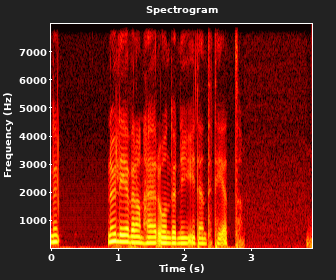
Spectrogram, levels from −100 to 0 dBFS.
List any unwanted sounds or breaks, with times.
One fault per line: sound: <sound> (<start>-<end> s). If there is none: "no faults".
no faults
